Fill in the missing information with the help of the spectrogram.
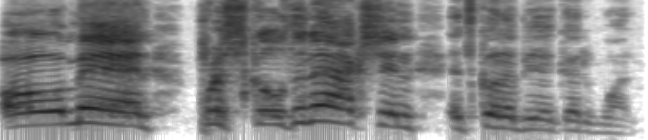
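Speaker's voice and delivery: mock fan hyped to see Briscoe wrestle; excited fan. Podcaster imitating a thrilled crowd member, excited.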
